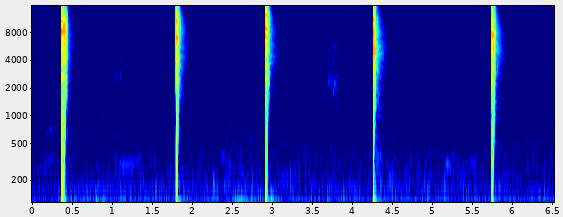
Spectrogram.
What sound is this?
magnets clicking together
Two magnets clicked together a few times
